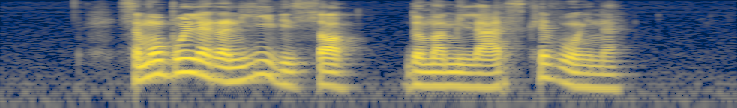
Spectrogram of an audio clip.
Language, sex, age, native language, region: Slovenian, male, 12-17, Slovenian, Drava region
